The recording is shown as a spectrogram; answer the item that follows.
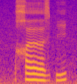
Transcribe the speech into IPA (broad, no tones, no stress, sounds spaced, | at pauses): χ ɜː z p i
